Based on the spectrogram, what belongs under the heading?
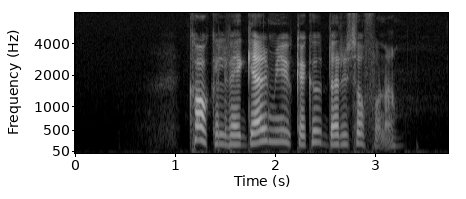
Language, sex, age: Swedish, female, 32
